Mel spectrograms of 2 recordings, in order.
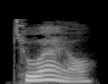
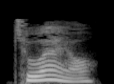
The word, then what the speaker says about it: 좋아요: 그래서 좋아요, 좋아요 처럼 부드럽게 소리나요.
